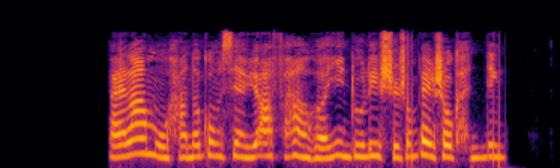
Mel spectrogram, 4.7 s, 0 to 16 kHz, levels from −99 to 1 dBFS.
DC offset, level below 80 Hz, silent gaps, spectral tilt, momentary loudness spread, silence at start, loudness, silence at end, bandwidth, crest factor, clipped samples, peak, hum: under 0.1%; -62 dBFS; none; -2 dB/octave; 8 LU; 0.9 s; -18 LUFS; 0.45 s; 8.2 kHz; 18 dB; under 0.1%; -2 dBFS; none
